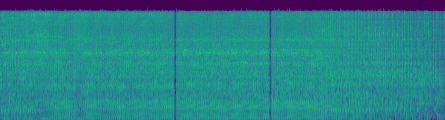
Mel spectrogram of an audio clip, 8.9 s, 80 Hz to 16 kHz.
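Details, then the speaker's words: Old scrapyard Briggs & Stratton generator, late 70s/early 80s guessed, after priming with choke: loud crackling rapid exhaust beat from open pipe, steady with no knock; runs healthily. "Running like $1,000,000. Well, that thing just totally blew my mind, man. First the engine wasn't blown up, next the carburetor even works."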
